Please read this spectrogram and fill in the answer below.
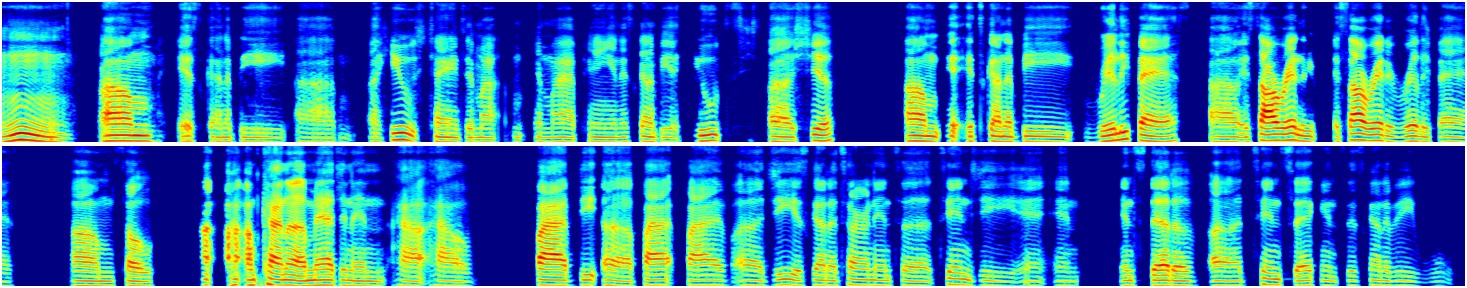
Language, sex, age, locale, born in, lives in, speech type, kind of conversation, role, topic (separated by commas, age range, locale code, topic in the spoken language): English, male, 40-44, en-US, United States, United States, conversation, podcast, guest, How might advances in technology shape our daily lives in the coming years?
